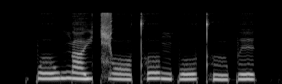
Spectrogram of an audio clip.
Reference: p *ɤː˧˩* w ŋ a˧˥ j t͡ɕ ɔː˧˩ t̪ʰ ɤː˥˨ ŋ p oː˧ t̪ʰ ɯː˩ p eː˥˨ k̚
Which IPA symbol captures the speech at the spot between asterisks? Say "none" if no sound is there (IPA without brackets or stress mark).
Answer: ɤː˧˥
